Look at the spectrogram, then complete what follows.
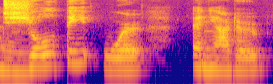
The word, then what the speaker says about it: Желтый: Желтый, but pronounce it as O. After Ж, yo is pronounced as O. Желтый, not желтый or any other pronunciation.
